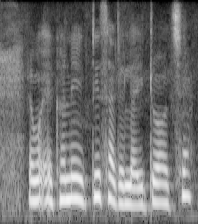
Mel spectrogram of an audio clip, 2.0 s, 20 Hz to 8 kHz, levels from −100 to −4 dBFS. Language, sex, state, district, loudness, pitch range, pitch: Bengali, female, West Bengal, Purulia, -15 LUFS, 215-255 Hz, 235 Hz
